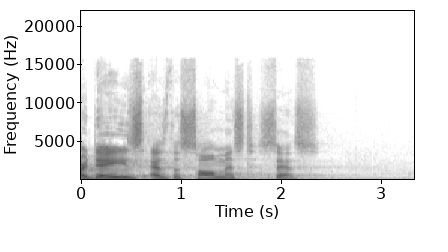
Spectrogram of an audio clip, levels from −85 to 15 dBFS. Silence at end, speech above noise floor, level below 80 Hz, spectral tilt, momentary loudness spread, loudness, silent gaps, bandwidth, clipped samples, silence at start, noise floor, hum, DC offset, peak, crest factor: 1 s; 35 dB; -68 dBFS; -4 dB/octave; 16 LU; -25 LUFS; none; 16 kHz; under 0.1%; 0 s; -60 dBFS; none; under 0.1%; -6 dBFS; 20 dB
